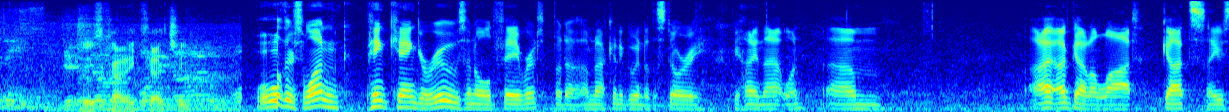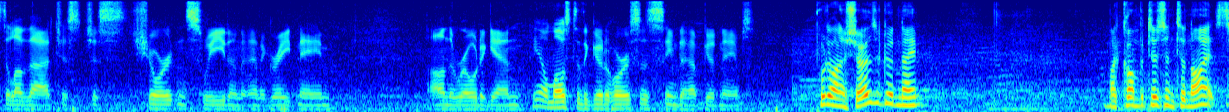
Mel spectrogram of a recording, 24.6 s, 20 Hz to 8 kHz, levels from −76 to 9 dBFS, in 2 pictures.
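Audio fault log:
0.44–2.77 s, wrong sample rate: the sound drops about seven semitones and slows to two-thirds speed, which fits 24 kHz material played back at 16 kHz without conversion.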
